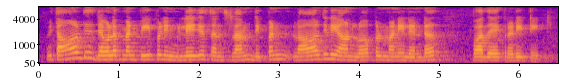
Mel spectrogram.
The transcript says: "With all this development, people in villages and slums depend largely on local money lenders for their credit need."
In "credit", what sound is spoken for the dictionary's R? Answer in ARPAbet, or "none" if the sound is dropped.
R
